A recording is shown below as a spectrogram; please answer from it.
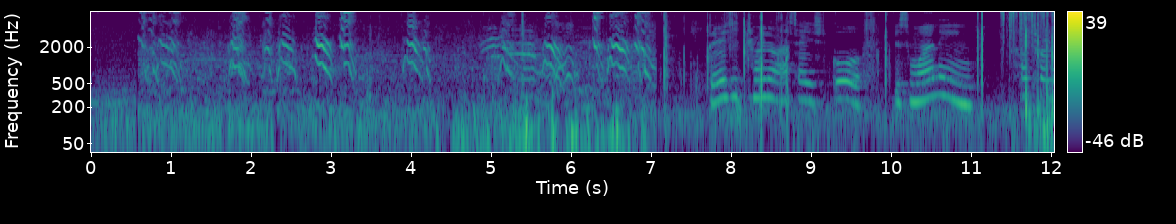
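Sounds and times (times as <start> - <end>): small animals squeaking: 0.6 - 7.1.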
